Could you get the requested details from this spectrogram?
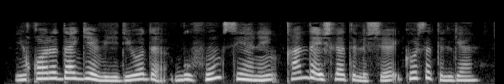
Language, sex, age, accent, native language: Uzbek, female, 19-29, Farg'ona, Uzbek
